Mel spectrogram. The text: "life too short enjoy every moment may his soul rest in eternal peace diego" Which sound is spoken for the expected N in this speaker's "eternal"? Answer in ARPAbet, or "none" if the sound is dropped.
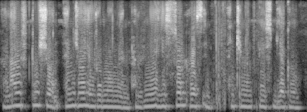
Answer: none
